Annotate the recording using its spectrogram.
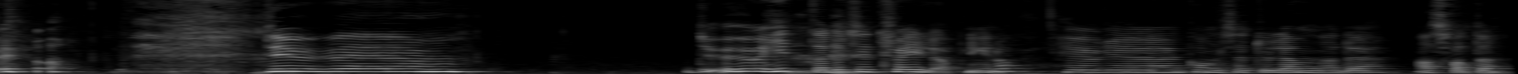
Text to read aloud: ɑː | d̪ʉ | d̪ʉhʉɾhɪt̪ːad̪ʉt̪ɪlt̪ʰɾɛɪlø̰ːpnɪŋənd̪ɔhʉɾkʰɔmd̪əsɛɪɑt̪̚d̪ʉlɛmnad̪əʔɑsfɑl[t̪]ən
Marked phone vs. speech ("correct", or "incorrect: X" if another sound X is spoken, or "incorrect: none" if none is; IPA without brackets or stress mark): correct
